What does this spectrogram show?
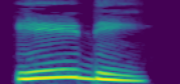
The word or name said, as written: ಏಟಿ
